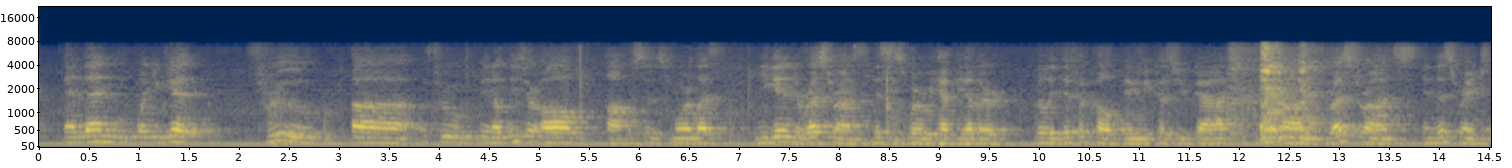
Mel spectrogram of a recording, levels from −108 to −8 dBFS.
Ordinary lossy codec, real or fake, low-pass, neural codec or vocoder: Opus, 16 kbps; real; 7.2 kHz; none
